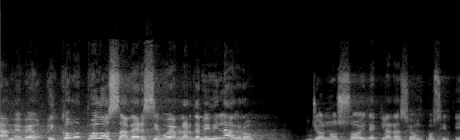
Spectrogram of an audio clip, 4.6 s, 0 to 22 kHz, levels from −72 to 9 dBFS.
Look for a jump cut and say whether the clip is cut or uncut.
uncut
